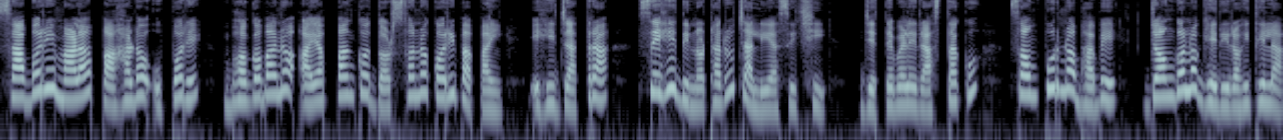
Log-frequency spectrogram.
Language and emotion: Odia, neutral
